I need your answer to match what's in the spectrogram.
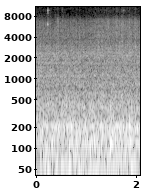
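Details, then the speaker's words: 2014 Subaru Forester XT FA20DIT turbo after spark plug replacement, fully warmed up (140°), driving in S mode: steady low engine drone under road rumble, no knocks, misses or hesitation; runs normally, maybe more responsive. "everything seems normal Everything feels fine actually maybe a little bit more responsive"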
